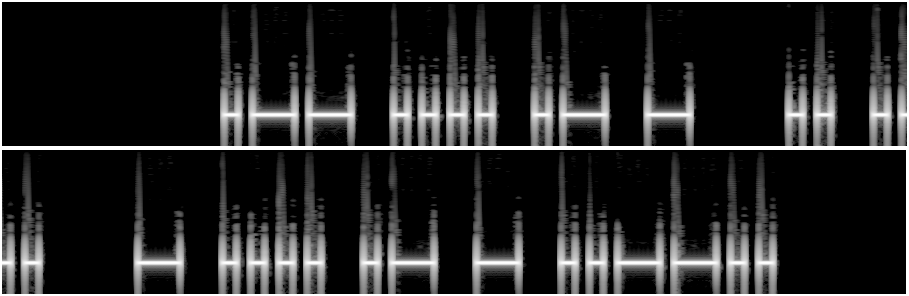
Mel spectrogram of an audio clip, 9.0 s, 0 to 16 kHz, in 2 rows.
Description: Morse code, heard as a keyed tone, about 17 wpm, 700 Hz. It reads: WHAT IS THAT?
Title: Sentences from Top 100 Words 17wpm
